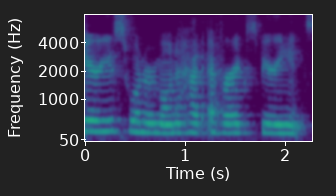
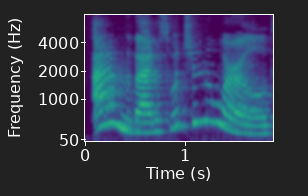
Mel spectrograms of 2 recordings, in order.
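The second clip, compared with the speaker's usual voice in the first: muffled witch voice; 3 semitones higher, 7 dB louder than usual. A narrator's reading. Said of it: "her muffled voice skipping".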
